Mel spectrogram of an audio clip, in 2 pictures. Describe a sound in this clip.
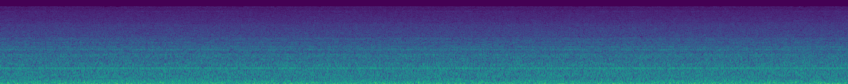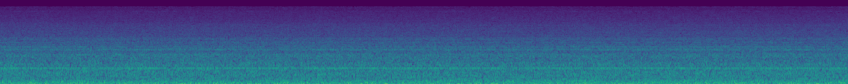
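Jet engines hum steadily with a low cockpit rumble.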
